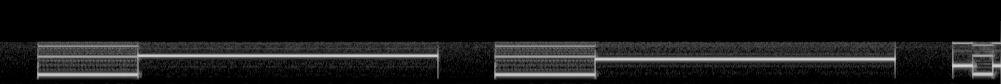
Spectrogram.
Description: Two-tone page, heard as a one-second tone, then a three-second tone, about 460 then 1430 Hz, about 460 then 1220 Hz, with noise. It is heard from 0.4 to 9.0 s.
